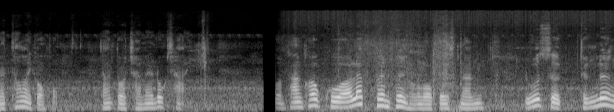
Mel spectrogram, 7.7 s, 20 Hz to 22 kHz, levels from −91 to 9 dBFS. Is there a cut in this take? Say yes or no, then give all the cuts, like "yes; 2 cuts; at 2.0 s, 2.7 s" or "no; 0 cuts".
yes; 1 cut; at 3.4 s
